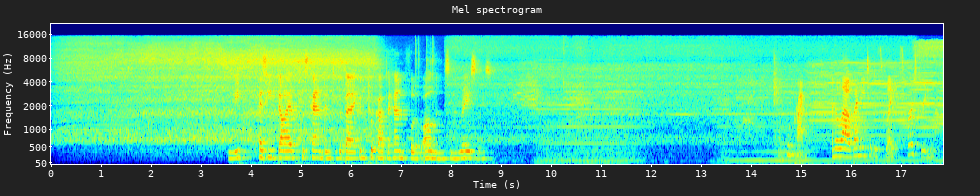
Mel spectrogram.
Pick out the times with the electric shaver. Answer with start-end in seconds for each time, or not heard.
9.2-12.0, 13.2-17.8.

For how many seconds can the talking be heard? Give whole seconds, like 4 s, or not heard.
8 s.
